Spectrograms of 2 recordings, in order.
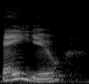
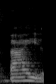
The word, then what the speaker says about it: bayou: wiping it off byou some people don't know how to say this they always say baay you I used to live in Louisiana so I do know it's by you like bye girl you or by you okay grab us some B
